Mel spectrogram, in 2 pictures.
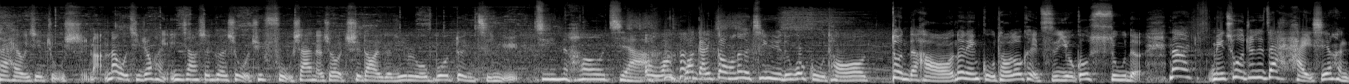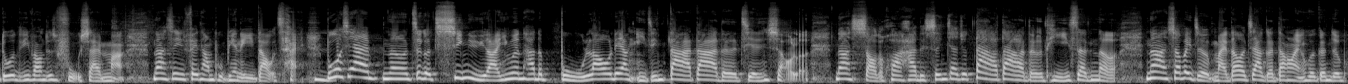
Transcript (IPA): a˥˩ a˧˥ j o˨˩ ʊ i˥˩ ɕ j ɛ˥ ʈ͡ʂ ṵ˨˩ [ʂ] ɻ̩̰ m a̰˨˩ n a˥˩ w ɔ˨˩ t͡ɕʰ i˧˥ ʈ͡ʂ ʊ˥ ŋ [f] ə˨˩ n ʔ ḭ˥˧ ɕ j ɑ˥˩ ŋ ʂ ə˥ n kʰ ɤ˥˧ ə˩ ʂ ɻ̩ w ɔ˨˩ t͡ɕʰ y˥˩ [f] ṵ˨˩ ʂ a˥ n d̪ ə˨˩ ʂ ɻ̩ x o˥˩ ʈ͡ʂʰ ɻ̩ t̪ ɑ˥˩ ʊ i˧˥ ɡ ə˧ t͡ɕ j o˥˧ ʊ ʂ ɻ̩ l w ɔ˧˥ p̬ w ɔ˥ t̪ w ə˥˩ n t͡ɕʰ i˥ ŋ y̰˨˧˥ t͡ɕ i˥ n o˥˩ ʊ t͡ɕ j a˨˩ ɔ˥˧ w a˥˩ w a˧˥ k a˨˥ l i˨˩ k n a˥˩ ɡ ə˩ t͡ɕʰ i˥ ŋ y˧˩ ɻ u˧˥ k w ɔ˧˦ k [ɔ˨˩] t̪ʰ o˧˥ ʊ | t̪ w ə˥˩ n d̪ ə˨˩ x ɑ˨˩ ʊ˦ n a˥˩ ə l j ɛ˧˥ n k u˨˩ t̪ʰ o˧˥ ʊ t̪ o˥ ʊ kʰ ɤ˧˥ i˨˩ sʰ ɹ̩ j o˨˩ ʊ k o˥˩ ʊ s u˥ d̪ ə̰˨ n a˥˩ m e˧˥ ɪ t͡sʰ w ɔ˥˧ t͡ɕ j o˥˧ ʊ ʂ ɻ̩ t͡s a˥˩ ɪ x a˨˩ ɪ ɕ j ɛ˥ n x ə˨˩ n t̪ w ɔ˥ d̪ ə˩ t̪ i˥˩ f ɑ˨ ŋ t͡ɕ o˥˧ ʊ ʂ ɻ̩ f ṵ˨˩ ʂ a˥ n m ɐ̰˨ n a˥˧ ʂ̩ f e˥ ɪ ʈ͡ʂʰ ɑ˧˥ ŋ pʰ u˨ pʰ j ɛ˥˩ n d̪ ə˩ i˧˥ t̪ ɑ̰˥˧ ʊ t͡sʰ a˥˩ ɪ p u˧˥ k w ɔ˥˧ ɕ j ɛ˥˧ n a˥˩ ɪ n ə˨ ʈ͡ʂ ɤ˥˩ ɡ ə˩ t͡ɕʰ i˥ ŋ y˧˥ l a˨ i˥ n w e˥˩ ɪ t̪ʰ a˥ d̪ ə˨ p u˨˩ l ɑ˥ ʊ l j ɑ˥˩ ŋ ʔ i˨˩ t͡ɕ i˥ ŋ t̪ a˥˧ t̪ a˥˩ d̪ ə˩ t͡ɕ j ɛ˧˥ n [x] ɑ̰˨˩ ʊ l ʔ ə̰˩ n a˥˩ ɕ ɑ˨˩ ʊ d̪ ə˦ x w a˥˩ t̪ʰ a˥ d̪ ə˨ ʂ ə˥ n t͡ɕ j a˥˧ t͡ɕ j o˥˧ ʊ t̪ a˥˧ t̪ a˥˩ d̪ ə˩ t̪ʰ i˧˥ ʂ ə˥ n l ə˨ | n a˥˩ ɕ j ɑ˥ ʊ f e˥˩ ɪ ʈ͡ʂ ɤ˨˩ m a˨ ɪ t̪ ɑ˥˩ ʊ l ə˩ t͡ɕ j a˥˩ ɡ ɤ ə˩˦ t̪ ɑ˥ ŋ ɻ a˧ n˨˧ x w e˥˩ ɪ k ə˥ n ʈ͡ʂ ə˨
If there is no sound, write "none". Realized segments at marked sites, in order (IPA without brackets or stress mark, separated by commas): ʂ, x, f, u˨˩, ʂ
